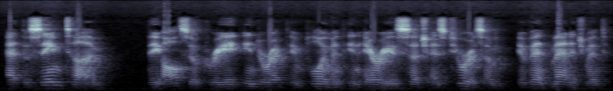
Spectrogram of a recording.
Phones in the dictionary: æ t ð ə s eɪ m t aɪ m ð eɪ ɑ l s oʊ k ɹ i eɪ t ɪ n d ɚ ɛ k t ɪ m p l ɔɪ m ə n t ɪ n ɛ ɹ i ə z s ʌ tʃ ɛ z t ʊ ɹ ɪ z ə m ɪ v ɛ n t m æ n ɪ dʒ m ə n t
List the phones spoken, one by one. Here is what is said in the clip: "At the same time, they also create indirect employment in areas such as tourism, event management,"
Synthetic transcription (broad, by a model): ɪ t ð ə s eɪ m t aɪ m ð eɪ ɑ l s oʊ k ɹ i eɪ t ɪ n d ɚ ɛ k t ɪ m p l ɔɪ m ə n t ɪ n ɛ ɹ i ə z s ʌ tʃ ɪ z t ʊ ɹ ɪ z ə m ɪ v ɛ n t m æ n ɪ dʒ m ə n t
